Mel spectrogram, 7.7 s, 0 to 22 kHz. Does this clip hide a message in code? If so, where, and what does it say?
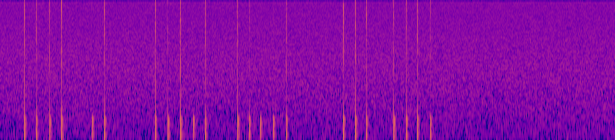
Yes: tap code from 0.3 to 5.4 s, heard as knocks on a wall, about 6 knocks a second. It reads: RZO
